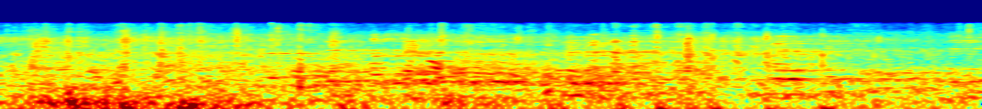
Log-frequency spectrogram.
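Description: Indoor futsal play: scattered thuds of the ball being kicked and of players' feet on the hall floor, mixed with players' voices calling.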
